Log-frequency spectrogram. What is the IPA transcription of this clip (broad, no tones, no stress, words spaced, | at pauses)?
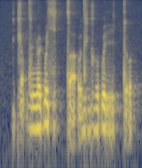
kʲa̰pdˤʌ ŋyɓosʲʉ tːa̰ʔo̰di ɡʱuɓorʲʉtːo̰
